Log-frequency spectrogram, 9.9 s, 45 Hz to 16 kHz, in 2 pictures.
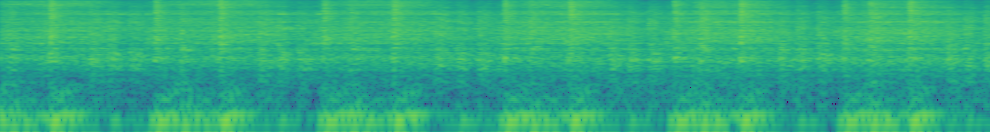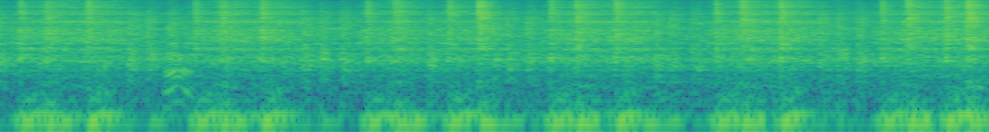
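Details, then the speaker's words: Junkyard GM 5.3L V8 for a 1955 Buick Special build, first start after sitting with rotted fuel lines bypassed: rough lumpy idle surging about once a second; misfire, owner suspects sticky injectors, maybe only three working. "tried cranking it over a bunch of times sounds like only maybe three injectors are working right now"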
